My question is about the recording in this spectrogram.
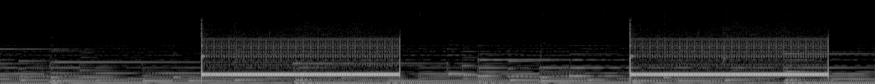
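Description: A telephone line tone plays as a campus radio host places a call, heard as two long, steady buzzing tone bursts over continuous background music.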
